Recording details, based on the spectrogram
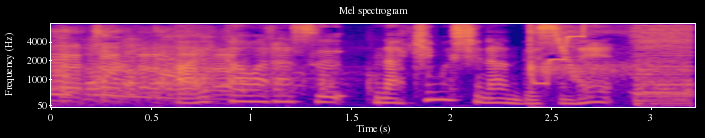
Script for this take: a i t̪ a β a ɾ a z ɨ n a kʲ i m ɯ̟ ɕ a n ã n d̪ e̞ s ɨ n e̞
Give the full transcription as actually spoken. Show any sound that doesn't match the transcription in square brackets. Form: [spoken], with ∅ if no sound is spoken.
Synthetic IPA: a i t̪ a β a ɾ a z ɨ n a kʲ i m ɯ̟ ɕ [i] n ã n d̪ e̞ s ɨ n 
